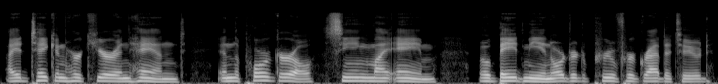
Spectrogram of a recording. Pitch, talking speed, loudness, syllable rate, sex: 145 Hz, 185 wpm, -20 LUFS, 4.6 syllables/s, male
